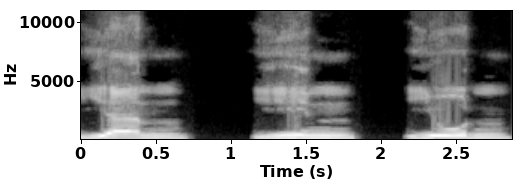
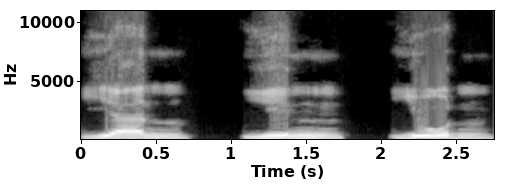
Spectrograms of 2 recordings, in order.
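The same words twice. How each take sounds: First: The syllables start with a y sound. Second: The same.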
